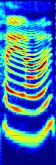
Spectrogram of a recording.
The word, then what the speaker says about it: Hayyan: नाम है हयान, spelling है HAYYAN।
